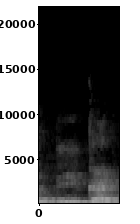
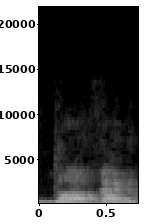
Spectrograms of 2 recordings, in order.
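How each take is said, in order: First: 'The' is said with a long 'thee' vowel. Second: 'The' is said with a short 'thuh' vowel. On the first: The speaker calls it wrong. "अगर दी cat पढ़ेंगे तो क्या हो जाएगा? गलत हो जाएगा।" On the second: The speaker calls it right. "इसे हम लोग द कैट पढ़ेंगे"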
